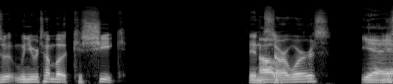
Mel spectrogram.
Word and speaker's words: Kashyyyk: three wives in no world would it be pronounced kashuk right now it's pronounced kashyyyk either yeah i don't know i'm just i'm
